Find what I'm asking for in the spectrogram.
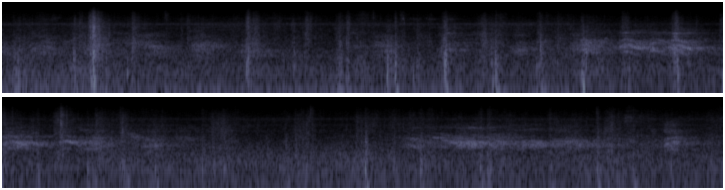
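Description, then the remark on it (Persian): Crows, scavenger birds, caw in a couple of bursts over steady footsteps crunching along at a walking pace. No one speaks. “لاش خورا”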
